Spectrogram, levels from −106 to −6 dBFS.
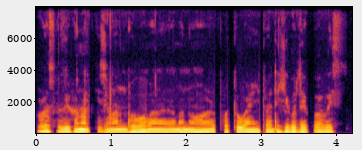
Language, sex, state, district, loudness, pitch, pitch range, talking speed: Assamese, male, Assam, Hailakandi, -15 LUFS, 125 Hz, 120-125 Hz, 170 wpm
